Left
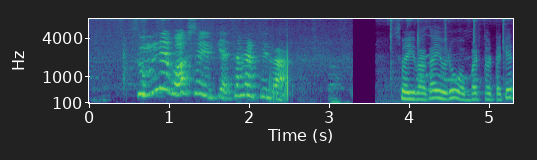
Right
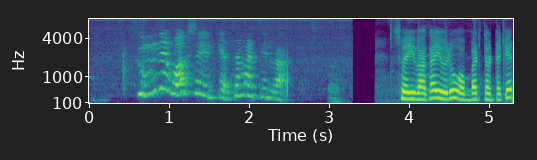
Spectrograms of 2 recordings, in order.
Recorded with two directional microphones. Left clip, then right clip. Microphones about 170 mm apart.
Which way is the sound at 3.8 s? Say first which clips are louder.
Right 12 dB; 50° right (ahead or behind).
